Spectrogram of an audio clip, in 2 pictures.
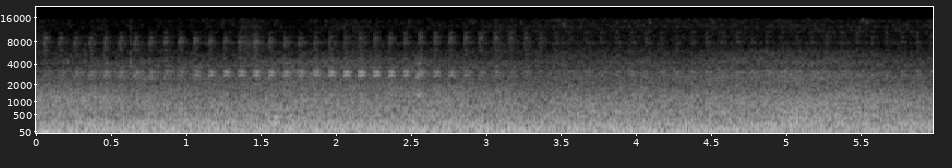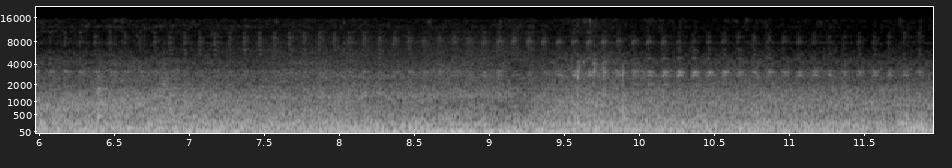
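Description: A pedestrian crossing signal ticks rapidly.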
